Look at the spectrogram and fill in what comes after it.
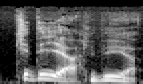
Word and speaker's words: Qiddiya: Qiddiya, tror jag att det uttalas.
